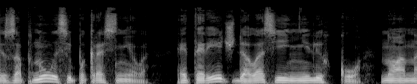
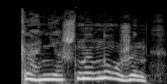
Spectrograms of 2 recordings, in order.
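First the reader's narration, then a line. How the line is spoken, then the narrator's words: Fervent exclamation. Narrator (Russian): с жаром воскликнула Роза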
